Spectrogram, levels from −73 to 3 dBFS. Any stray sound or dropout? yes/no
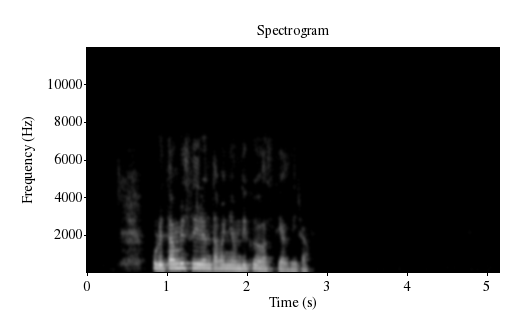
no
